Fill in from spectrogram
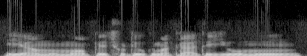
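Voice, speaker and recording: A man's voice: medium pitch, completely flat delivery, takes it slowly, clear, resonant tone, no echo. A man teaching children to spell names, drawing out each syllable and often checking that they understood. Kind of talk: slow, spelled-out lesson. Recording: tinny phone-like sound.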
